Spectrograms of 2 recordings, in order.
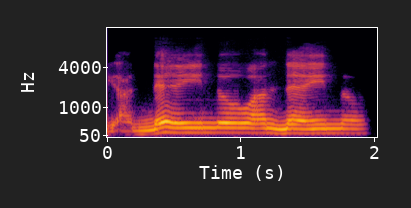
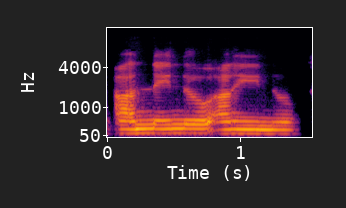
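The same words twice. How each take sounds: First: Higher chanted ANENU with a long stressed NE; sung the correct way. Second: Higher chanted ANENU, stressed on its first syllable; sung the wrong way. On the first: Teacher showing what to sing instead, chanted with stress on NE. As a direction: sing Anenu, stretching the second syllable. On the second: Teacher warning what not to sing, chanted with misplaced first-syllable stress. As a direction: sing Anenu leaning on the opening A. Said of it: "Don't sing". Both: Shown as a demonstration.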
